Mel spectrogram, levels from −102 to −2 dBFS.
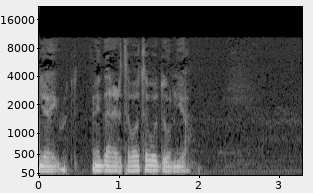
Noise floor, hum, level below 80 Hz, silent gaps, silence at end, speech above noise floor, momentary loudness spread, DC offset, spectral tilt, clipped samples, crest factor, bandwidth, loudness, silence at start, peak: -58 dBFS; none; -52 dBFS; none; 1.4 s; 31 dB; 9 LU; under 0.1%; -7 dB/octave; under 0.1%; 18 dB; 10.5 kHz; -28 LUFS; 0 s; -12 dBFS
